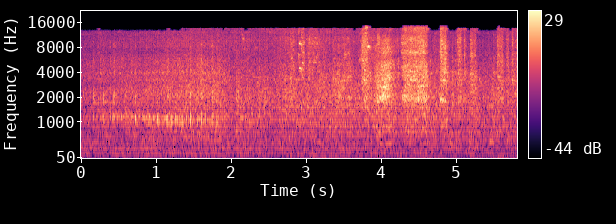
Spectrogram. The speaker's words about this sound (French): Ouais, toute la journée, on en fait du bruit. Hein. Val d'Isère, en intersaison, comme l'automne ou le printemps, c'est plutôt vide. Il n'y a personne. Bah, il y a surtout des camions parce que c'est la saison des travaux en intersaison.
